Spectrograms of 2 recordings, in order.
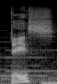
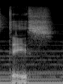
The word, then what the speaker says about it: dace: here i can spawn i think they're pronounced dace i've only ever seen the name of these fish in video games so i never actually heard them pronounced i think it's dace and if i'd like i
